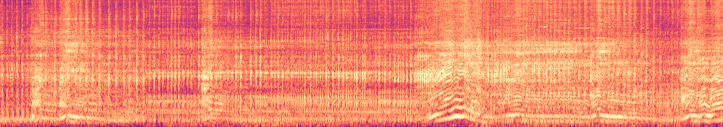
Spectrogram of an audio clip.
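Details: Yamaha Aerox moped, built to be the UK's fastest street-legal moped and just professionally set up by PM Tuning; sharp crisp revs rise and fall quickly with clean pickup, no misfire or knocking, engine healthy.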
